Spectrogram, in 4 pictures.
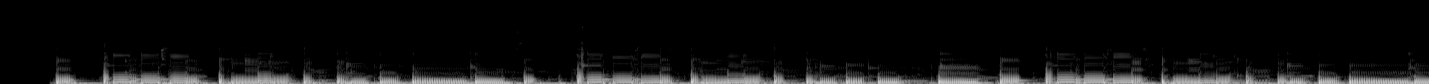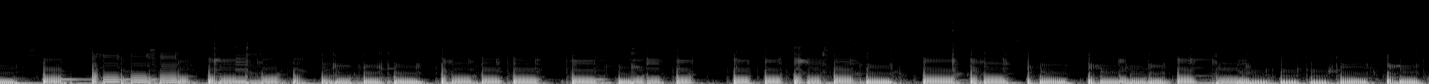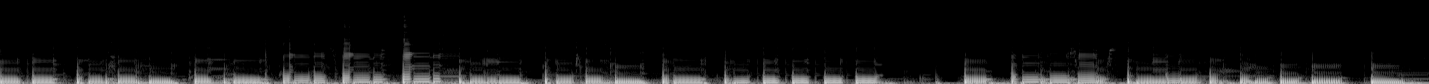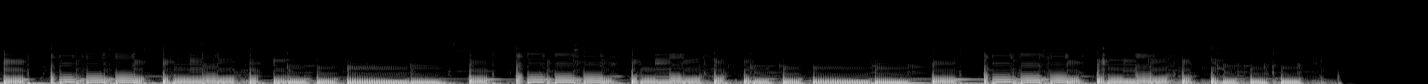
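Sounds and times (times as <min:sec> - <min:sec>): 
bass: 0:00.4 - 0:56.4.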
